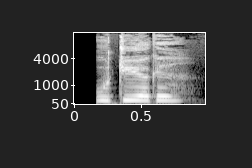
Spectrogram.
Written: udyrket

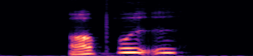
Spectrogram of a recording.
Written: OPRYDDET

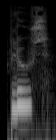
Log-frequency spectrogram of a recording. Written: blues

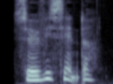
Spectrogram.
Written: servicecenter

